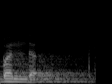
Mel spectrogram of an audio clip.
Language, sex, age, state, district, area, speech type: Marathi, male, 18-30, Maharashtra, Kolhapur, rural, read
